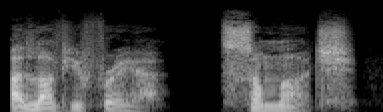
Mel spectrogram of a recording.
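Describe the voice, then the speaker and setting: Man acting a quiet, devoted husband, very dry sound. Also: lowish voice, level tone, measured pace, husky, no room sound. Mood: tender. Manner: quiet, intimate, affectionate. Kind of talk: audiobook dialogue.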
